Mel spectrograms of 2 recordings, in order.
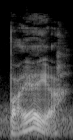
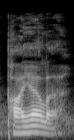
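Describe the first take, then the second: First: It is said with a Spanish pronunciation. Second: It is said with an English pronunciation. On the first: The speaker calls it right. "Well, no, you didn't" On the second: The speaker calls it wrong. "the English people will say"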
